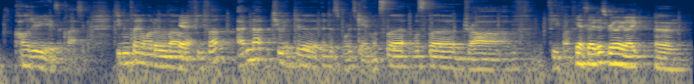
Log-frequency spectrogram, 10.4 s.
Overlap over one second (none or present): none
